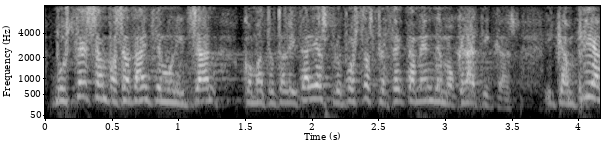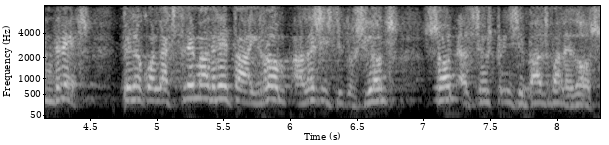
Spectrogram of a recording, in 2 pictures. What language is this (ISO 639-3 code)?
cat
